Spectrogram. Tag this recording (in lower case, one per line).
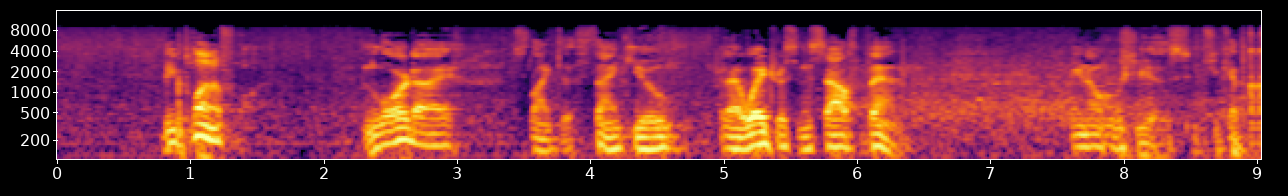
inside a small room
speech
